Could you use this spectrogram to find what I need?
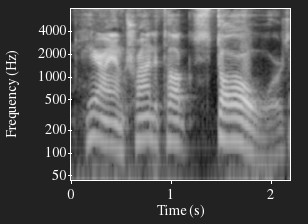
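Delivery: ordinary talk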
